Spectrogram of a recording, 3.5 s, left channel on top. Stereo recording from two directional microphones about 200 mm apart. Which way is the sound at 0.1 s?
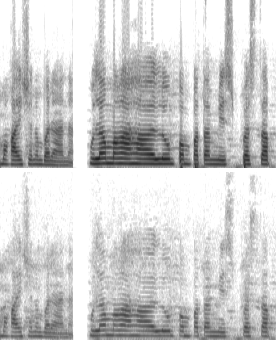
35° left (ahead or behind).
